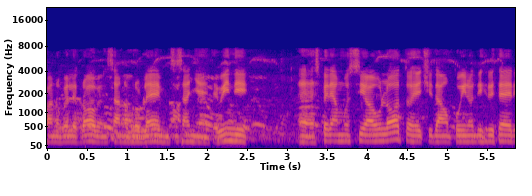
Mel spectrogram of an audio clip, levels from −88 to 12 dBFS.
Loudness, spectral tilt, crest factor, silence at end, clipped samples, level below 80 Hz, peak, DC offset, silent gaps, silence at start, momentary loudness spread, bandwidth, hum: -23 LUFS; -3.5 dB/octave; 18 dB; 0 s; under 0.1%; -72 dBFS; -6 dBFS; under 0.1%; none; 0 s; 5 LU; 8 kHz; none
